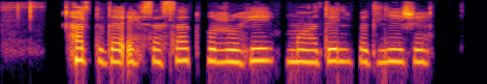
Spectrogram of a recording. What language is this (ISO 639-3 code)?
pus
